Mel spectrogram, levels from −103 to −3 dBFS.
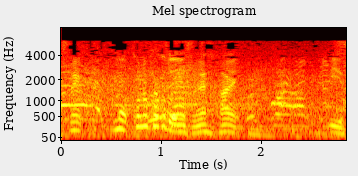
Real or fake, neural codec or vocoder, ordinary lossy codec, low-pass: real; none; MP3, 24 kbps; 7.2 kHz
